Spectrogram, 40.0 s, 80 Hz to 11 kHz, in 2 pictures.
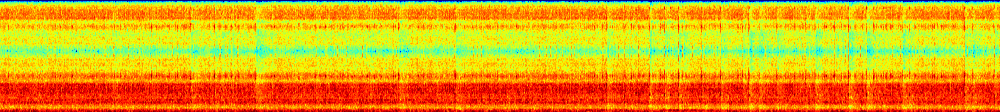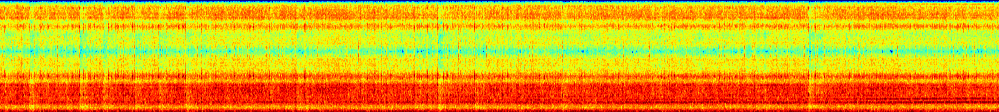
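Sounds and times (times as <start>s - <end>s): vehicle engine and tyre noise: 0.0s - 39.9s.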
